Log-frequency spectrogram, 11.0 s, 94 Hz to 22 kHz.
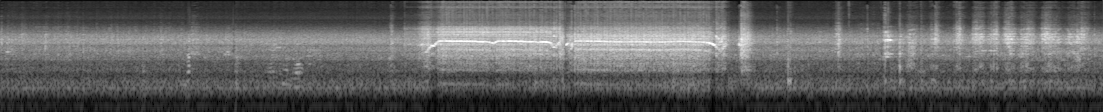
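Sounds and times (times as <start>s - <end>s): power tool whining: 4.0s - 7.4s.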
